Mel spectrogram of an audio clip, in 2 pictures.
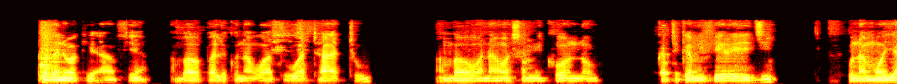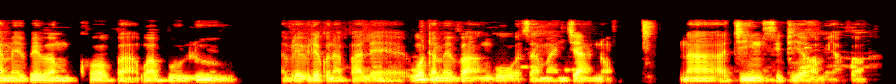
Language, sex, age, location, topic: Swahili, male, 18-24, Kisii, health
